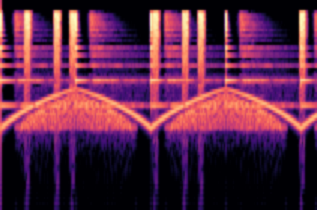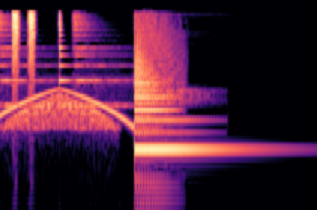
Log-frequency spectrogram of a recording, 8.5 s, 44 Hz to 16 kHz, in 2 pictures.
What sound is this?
LIOTTARD Alexandra 2017 2018 space siren
This sound is totally created with Audacity.
In first step I have generated a white noise.
After that, I have generated a risset drum. Where I have added an amplification.
I have generated too a pluck. Where I have added a reverberation.
Furthermore, I have generated a Chirp where I added a reverberation too, and I have reversed the sound and after that I have repeated this track 3 times.
Each addition is made on different mono tracks
Typologie/morphologie de P. Schaeffer
Nous avons des itérations variées (V’’), avec des itérations complexes (X’’), et un son continu varié (V)
1- Masse :
Cette musique est composée de sons canelés, en effet, il y a des sons toniques et des sons complexes présents sur la même bande sonore.
2- Timbre harmonique :
Il s’agit d’un son relativement acide
3- Grain :
Le son est relativement lisse, avec quelques rugosités
4- Allure :
sci-fi, synth, ambience, music, electronic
